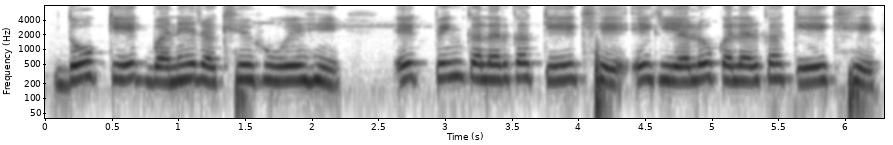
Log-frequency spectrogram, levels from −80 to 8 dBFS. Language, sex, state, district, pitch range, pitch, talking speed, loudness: Hindi, female, Madhya Pradesh, Bhopal, 225-255 Hz, 240 Hz, 170 wpm, -15 LUFS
